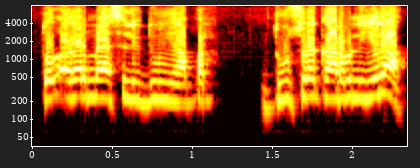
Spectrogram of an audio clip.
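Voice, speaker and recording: A man's voice: sits high, steady tone, fast, no echo. A man teaching chemistry in a classroom-style lecture, asking questions and answering them himself while counting aloud. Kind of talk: classroom lecture explaining isomer naming.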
